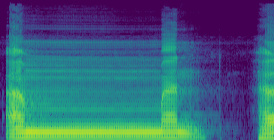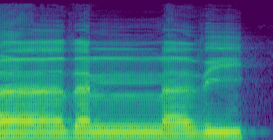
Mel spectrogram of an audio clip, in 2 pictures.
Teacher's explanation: Huruf dza langsung kita masukkan ke huruf lam berharokat tasdid ya.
